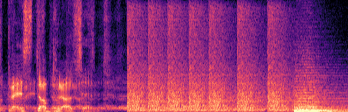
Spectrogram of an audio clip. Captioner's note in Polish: pukanie do drzwi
